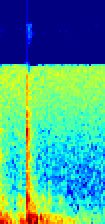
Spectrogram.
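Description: A front door shuts with a single dull thump close by, followed by a brief fading resonance in a quiet room.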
